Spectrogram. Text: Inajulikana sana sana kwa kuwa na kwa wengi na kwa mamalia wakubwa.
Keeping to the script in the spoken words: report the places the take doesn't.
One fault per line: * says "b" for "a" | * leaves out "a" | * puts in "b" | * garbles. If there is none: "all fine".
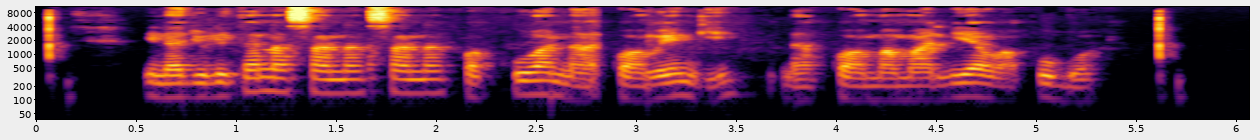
all fine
